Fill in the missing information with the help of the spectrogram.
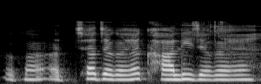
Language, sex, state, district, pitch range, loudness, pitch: Hindi, female, Haryana, Charkhi Dadri, 220-240 Hz, -15 LUFS, 225 Hz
